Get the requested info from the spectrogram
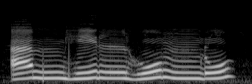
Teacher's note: Ro-nya dibaca secara tafkhim karena ro berbaris dhammah, jadi ditebalkan. Ruwai ada harf lin karena ada ya sukun, sebelumnya ada fathah di wawu.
